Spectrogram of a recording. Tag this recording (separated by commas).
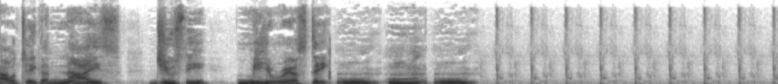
Speech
